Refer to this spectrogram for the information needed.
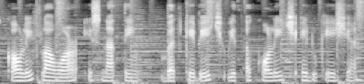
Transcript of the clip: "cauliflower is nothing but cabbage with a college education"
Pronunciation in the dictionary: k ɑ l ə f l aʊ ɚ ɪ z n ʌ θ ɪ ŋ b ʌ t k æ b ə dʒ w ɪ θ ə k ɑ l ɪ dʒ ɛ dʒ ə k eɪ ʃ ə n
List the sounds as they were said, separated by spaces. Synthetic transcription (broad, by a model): k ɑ l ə f l aʊ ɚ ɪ s n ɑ t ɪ ŋ b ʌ t k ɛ b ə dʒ w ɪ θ ə k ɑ l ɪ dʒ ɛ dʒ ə k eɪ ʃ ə n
